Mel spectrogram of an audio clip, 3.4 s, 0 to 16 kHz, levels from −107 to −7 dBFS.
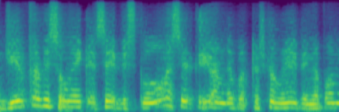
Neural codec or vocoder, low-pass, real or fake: codec, 44.1 kHz, 0.9 kbps, DAC; 14.4 kHz; fake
